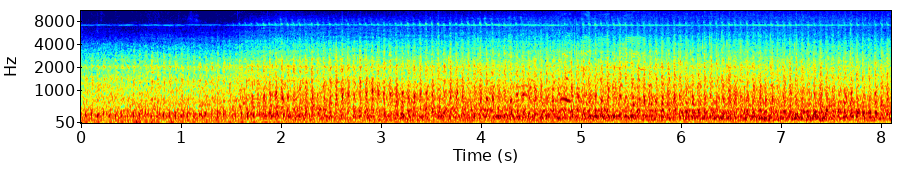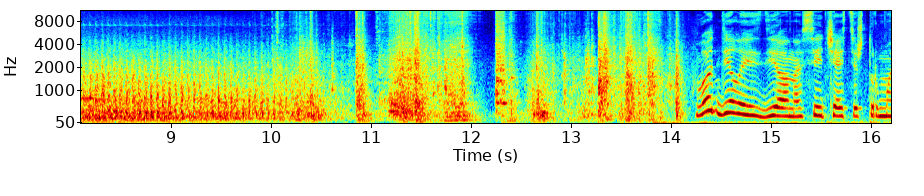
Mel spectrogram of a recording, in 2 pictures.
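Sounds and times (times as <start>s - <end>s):
helicopter hovering overhead: 0.0s - 10.0s
wood cracking or crunching: 9.8s - 14.3s
speech: 14.3s - 16.2s.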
